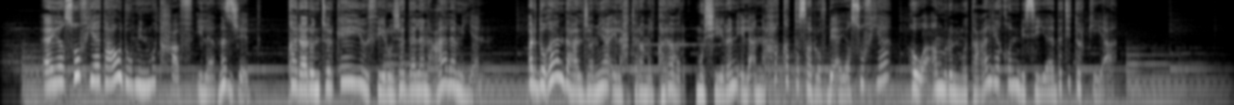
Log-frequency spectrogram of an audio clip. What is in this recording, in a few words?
Informative, Narration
